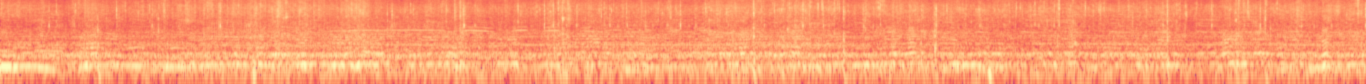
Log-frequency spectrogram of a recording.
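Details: Queen honey bees piping to locate each other for battle, recorded close to the box; continuous dense buzzing with faint tonal pipes over the hive hum.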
